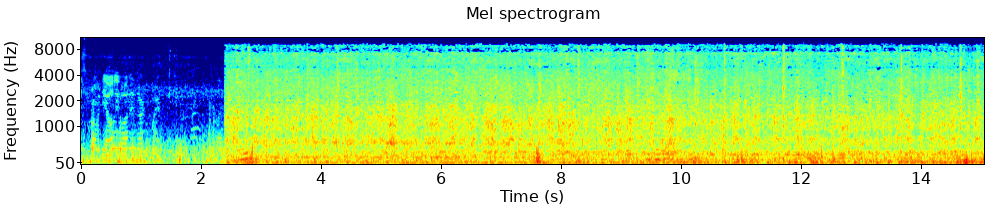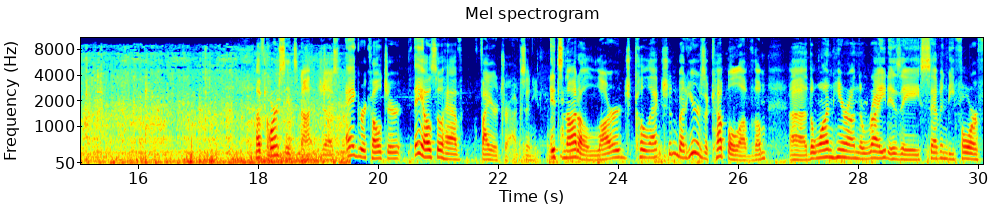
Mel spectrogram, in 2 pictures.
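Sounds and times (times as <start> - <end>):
steam traction engine running: 1.6 - 19.6, 20.6 - 29.9.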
